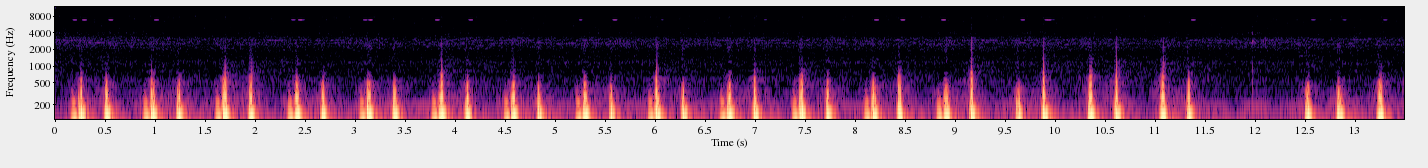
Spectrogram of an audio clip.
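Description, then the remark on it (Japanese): Heart sounds heard through a stethoscope placed over the heart at an auscultation point for the third heart sound: low, muffled thuds of the first, second and third sounds in a fast, steady galloping rhythm, an atrial murmur, several beats clustered per cycle, with a faint hum underneath and no talking. “これは心房性の雑音です。”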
